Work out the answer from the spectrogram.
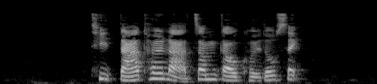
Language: Cantonese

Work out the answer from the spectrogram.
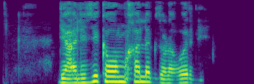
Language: Pashto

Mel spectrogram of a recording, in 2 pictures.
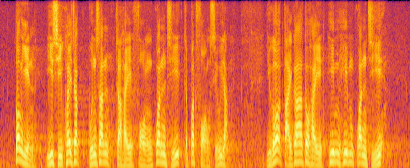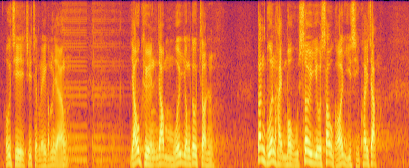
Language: Cantonese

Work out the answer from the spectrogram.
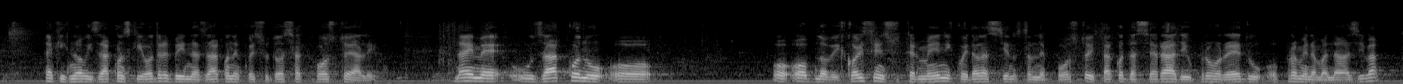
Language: Croatian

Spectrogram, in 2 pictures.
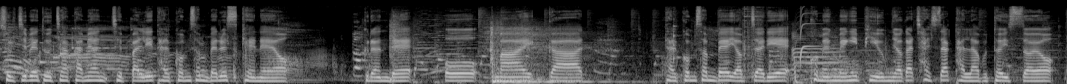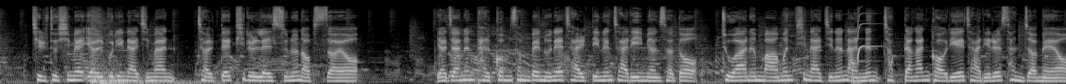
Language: Korean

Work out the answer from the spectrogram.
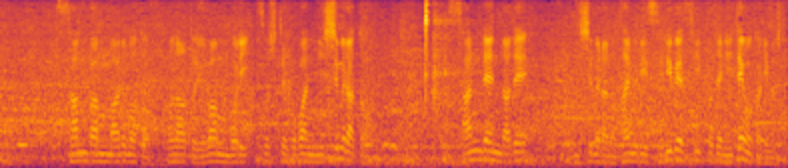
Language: Japanese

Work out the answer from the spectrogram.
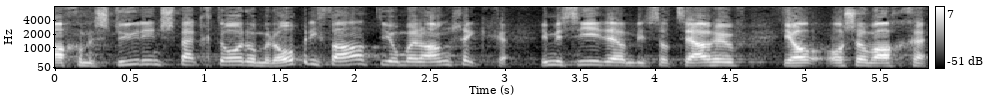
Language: Swiss German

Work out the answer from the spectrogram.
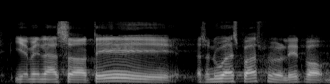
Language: Danish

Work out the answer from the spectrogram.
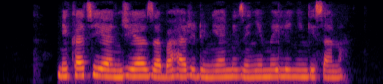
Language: Swahili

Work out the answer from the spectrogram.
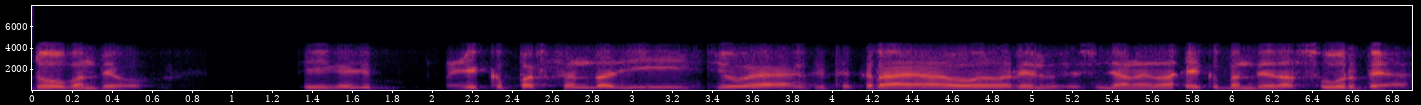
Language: Dogri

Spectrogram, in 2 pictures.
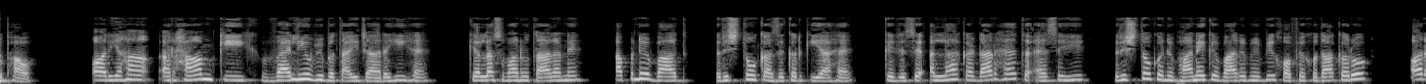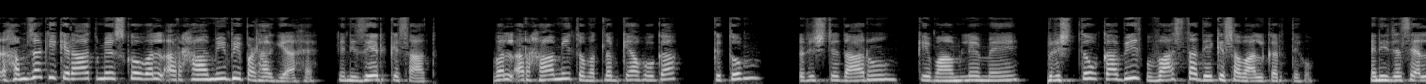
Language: Urdu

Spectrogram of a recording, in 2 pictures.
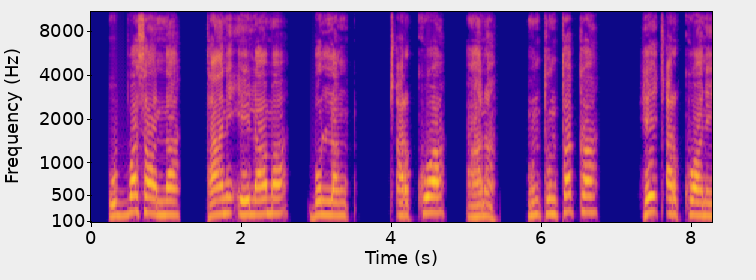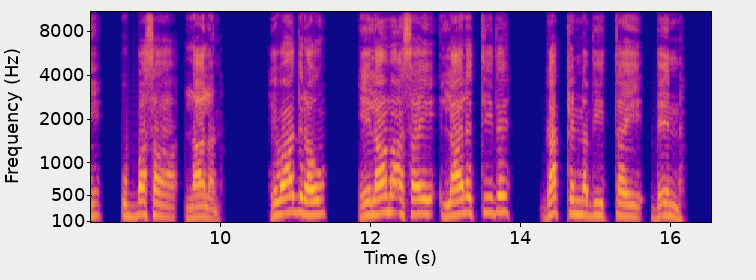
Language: Dawro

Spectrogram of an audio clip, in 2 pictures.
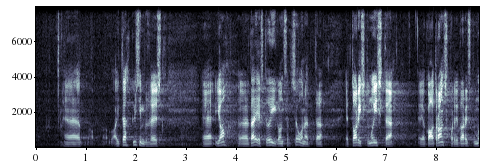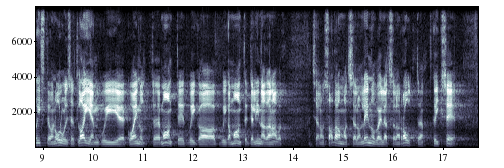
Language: Estonian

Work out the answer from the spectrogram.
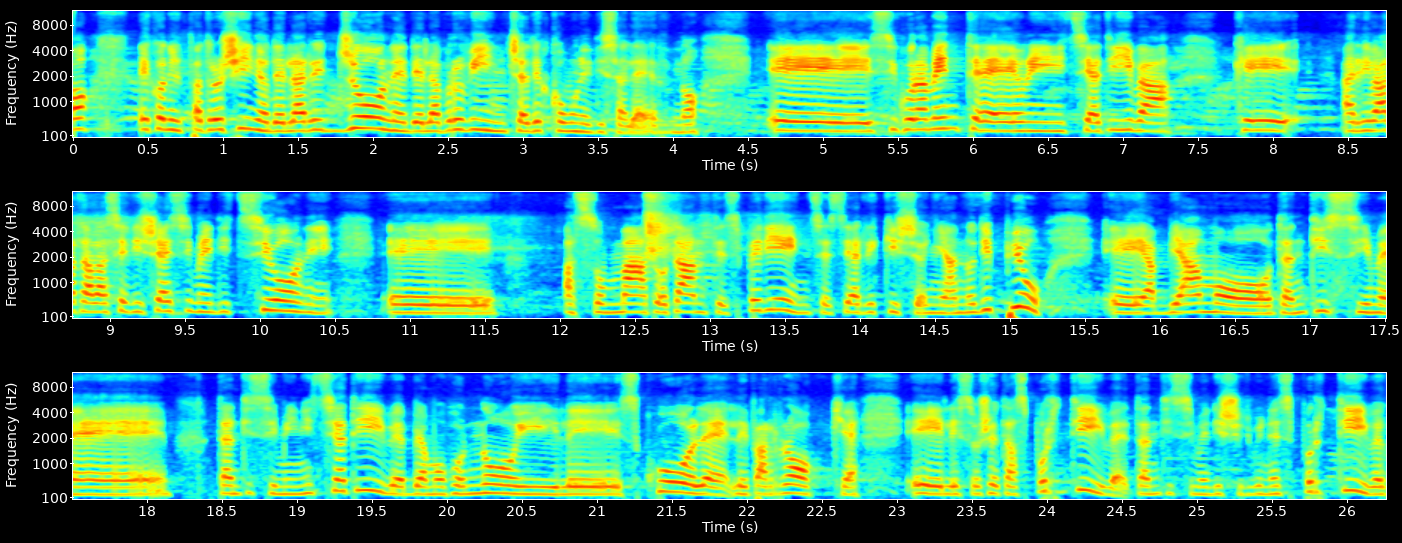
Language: Italian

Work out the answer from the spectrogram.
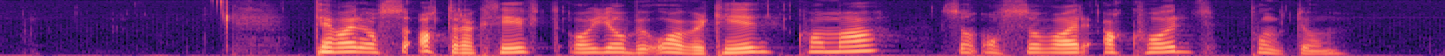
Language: Norwegian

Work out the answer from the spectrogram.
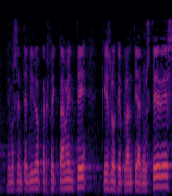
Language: Spanish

